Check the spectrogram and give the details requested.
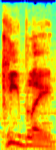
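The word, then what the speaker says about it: χ-blade: he means the x-blade it's just pronounced like keyblade even though it's just one keyblade ah the series is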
